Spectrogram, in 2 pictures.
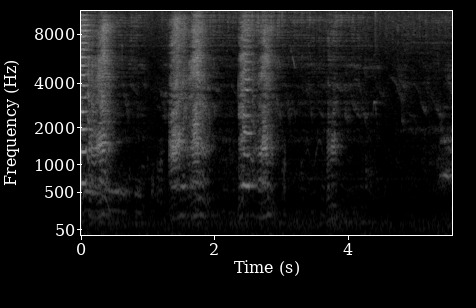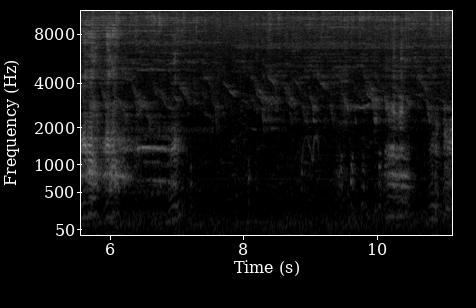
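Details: Domestic geese out in the fields around a house, described as happy, give loud nasal honks in short bursts: three close together, then more after a pause, over a quiet outdoor background.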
